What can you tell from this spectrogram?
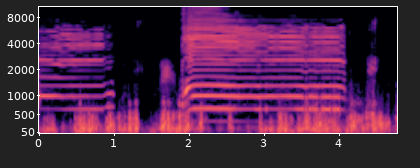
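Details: Sheep giving a short bleat, then a long, loud, sustained bleat lasting about two seconds, with rich harmonics, over constant low shuffling and rumbling noise.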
